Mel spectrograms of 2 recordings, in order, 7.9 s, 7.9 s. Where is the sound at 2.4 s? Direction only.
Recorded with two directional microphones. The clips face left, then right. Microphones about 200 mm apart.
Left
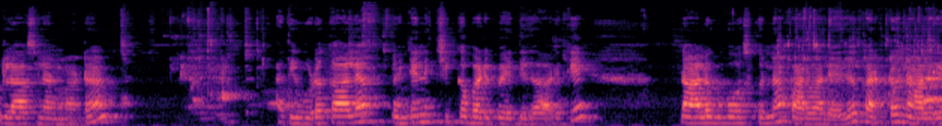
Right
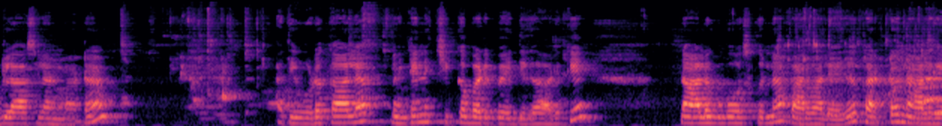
40° right (ahead or behind).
